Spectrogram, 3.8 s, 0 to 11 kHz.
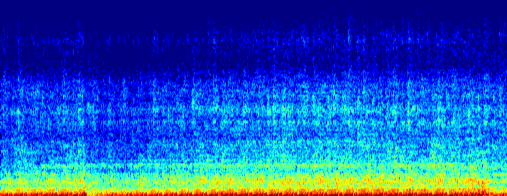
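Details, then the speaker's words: Camaro ZL1 V8, freshly built and not yet broken in, run for only about 15 seconds and not yet at operating temperature. Deep, steady idle with a mild uneven lope at low revs, smooth throughout. Normal cold idle. "It's too quiet for me. It hasn't broken in yet. We've only had it running for about 15 seconds maybe, and that's about it, you know?"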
